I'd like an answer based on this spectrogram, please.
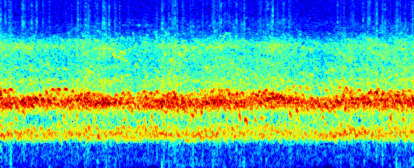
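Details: A brief stretch of the mountain frog spawning scramble, males contesting females. Overlapping croaks form a dense, constant mid-range chorus without gaps.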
